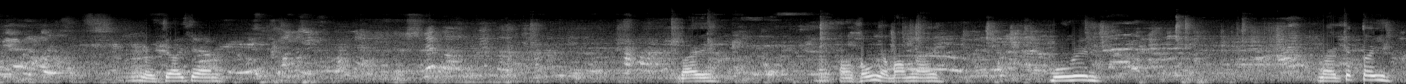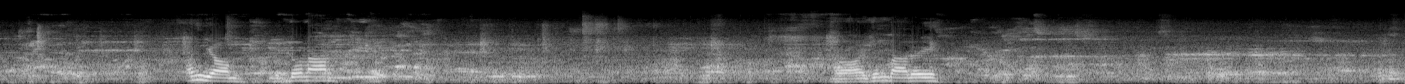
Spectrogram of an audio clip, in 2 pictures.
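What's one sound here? A crowd of shoppers murmurs and chatters in a large echoing hall.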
